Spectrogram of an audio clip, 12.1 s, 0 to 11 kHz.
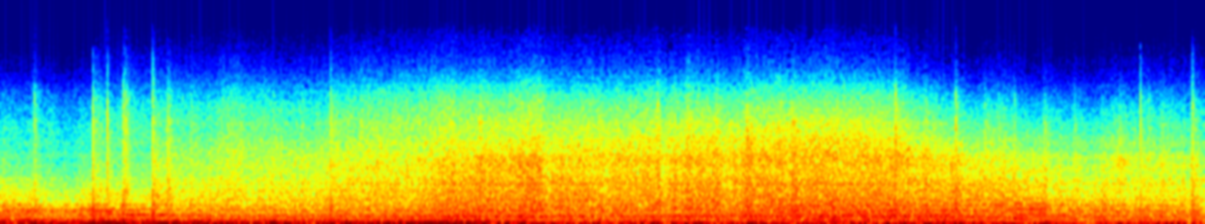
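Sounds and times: deep rumble: 0.0 - 5.1
steady rushing noise: 0.0 - 12.0.

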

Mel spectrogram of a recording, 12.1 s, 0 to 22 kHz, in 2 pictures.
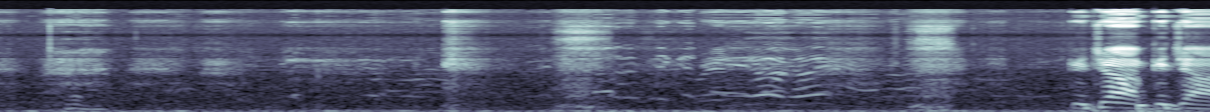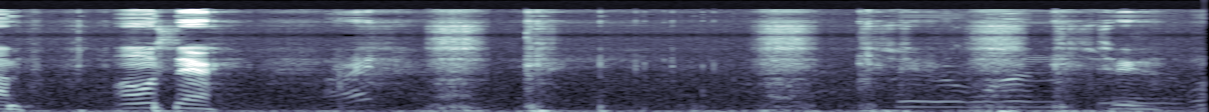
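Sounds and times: heavy breathing: 0.0 - 3.2, 4.2 - 5.1, 7.4 - 9.1, 9.8 - 11.6.

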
